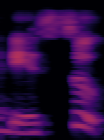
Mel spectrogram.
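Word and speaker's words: です: Desnya di sini tulisannya desu, dibacanya des. U-nya biasanya tidak dibunyikan.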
